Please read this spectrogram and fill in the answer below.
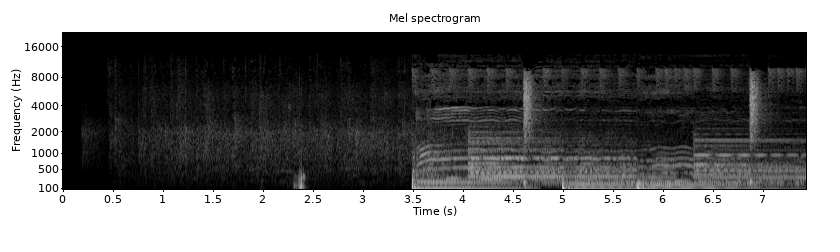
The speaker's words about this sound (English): Clap. I guess clap for it, white people.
